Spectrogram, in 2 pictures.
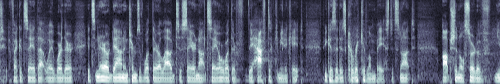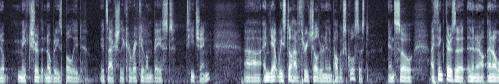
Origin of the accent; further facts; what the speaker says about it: Alberta, Canada; moved away as an adult; now in Vancouver, Canada; we're from Alberta originally, my wife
